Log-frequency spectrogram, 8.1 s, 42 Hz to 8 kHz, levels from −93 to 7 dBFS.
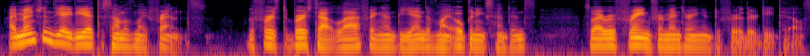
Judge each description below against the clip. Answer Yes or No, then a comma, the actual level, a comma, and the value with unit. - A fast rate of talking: Yes, fast, 215 wpm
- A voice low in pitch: Yes, low, 105 Hz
